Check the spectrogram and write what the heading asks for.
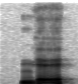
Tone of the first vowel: low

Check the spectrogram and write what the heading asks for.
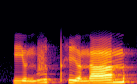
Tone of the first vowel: low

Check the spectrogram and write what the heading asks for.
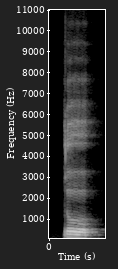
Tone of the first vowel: low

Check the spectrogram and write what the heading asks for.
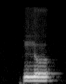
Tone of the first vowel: high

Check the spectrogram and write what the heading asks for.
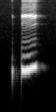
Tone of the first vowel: rising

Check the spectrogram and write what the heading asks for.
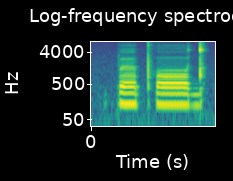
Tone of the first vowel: low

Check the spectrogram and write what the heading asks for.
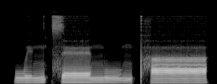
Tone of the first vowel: rising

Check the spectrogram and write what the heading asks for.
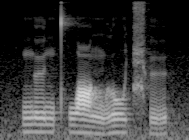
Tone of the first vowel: high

